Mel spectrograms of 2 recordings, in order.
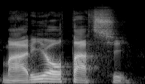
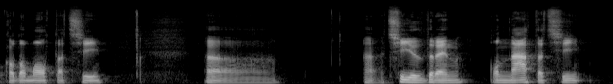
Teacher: the accent is always on the syllable before tachi itself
